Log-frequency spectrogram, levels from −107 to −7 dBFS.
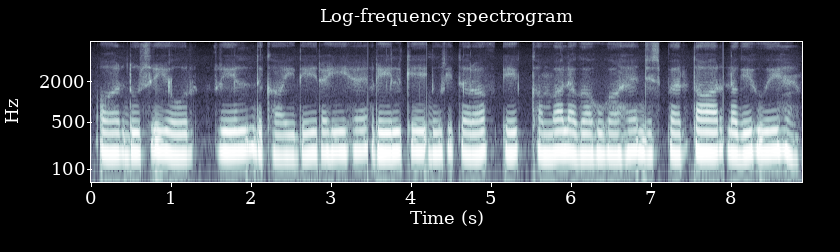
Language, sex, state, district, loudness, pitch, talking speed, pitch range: Hindi, female, Bihar, Gopalganj, -13 LUFS, 180 Hz, 150 wpm, 175-185 Hz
